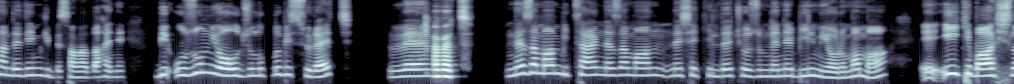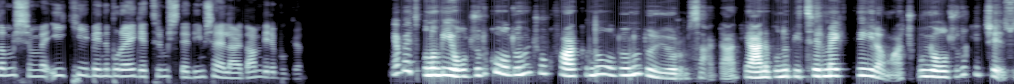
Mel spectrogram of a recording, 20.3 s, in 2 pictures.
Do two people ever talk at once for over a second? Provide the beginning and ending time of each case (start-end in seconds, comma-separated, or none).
none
